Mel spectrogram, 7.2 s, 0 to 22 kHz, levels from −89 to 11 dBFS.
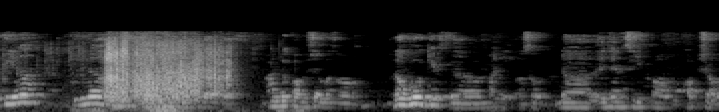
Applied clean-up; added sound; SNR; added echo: classical method WPE with log-MMSE.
